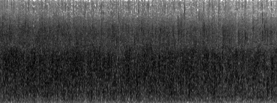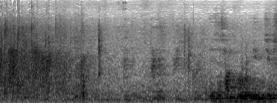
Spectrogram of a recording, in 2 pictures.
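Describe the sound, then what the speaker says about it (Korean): A congregation applauds at a church retirement and ordination thanksgiving service, with loud, sustained clapping that gradually fades before a voice speaks at the end. "네, 박수로 축하드립니다."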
